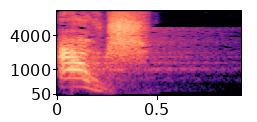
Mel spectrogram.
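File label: nonverbal ouch; smite; voicepack; merlin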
